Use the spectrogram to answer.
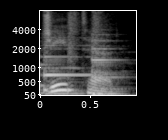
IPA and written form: ˈɡɪf.tɪd (gifted)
